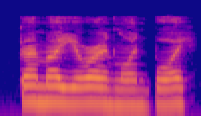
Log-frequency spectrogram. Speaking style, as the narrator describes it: grumbled the grandfather, annoyed

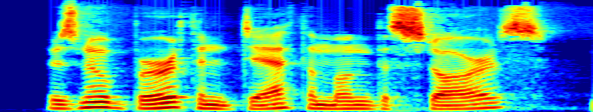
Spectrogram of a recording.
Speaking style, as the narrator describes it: Mother asked

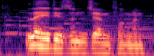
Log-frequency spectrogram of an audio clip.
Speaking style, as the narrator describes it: he began again in a louder voice

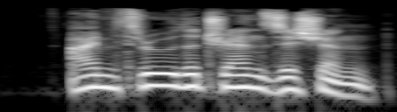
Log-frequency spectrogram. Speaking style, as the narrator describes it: she said

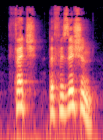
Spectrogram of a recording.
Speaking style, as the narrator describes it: House yelled at Flanagan

